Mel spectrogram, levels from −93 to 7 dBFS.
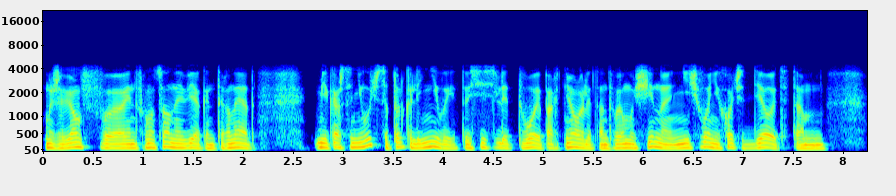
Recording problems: high frequencies cut off; severe; nothing above 4 kHz

